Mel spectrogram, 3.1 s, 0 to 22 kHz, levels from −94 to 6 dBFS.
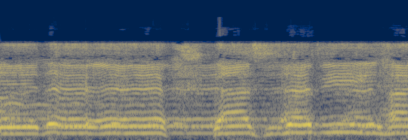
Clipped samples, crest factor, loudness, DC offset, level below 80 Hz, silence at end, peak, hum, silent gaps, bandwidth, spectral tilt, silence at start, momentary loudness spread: under 0.1%; 14 dB; -13 LUFS; under 0.1%; -52 dBFS; 0 s; 0 dBFS; none; none; 6.8 kHz; -2 dB/octave; 0 s; 2 LU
